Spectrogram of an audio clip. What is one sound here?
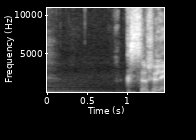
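A young man speaks calmly into a microphone.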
